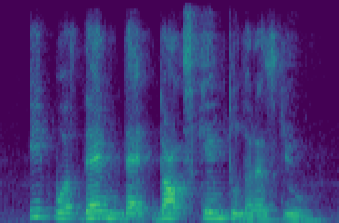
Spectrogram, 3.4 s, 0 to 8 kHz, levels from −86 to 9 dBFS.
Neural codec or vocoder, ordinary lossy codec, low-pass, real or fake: none; Opus, 16 kbps; 7.2 kHz; real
